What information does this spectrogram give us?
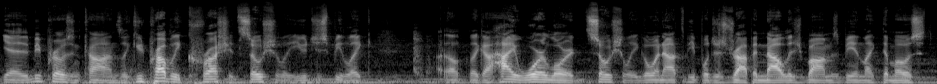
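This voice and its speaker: A man's voice: sits low, steady tone, normal speed, fairly bright tone. A man in his late twenties chatting on a gaming stream, laid-back and slangy. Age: 20s. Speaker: guest streamer. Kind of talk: casual group chat on a live stream.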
